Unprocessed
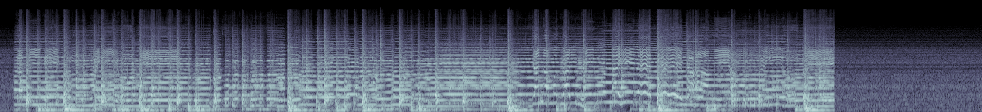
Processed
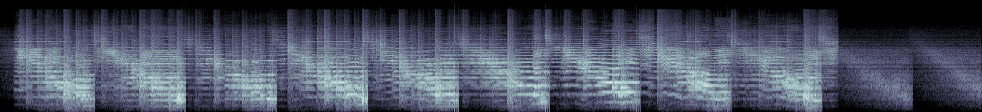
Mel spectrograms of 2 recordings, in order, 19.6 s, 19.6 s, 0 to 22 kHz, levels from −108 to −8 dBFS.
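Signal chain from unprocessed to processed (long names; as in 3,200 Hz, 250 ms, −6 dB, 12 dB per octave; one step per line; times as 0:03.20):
sub-octave generator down 1 octave, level 0 dB
auto-filter high-pass saw down 0.55 Hz 460–5,700 Hz
ambience of single reflections 48 ms −7 dB, 77 ms −7 dB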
